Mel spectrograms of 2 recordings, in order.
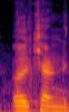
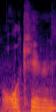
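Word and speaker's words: Ol Kainry: Öl Kenry diye okunuyor. İngilizce okuduğum için Ol Kenry diye okudum.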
